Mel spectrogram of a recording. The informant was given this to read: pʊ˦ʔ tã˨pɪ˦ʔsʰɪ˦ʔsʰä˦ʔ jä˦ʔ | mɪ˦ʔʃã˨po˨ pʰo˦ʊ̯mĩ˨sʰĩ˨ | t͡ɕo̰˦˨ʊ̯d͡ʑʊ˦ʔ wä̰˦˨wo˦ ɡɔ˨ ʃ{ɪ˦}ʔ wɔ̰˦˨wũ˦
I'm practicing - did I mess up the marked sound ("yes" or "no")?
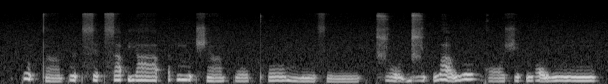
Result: no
